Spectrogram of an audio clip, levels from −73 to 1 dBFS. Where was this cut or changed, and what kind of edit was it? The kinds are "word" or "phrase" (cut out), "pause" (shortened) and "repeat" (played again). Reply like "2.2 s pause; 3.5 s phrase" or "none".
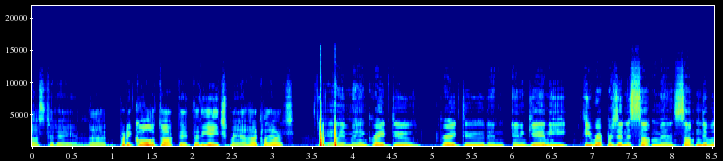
6.8 s pause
